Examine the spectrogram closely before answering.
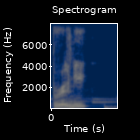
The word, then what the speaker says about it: brownie: Then next was a I said brownie, but it's pronounced bruni.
